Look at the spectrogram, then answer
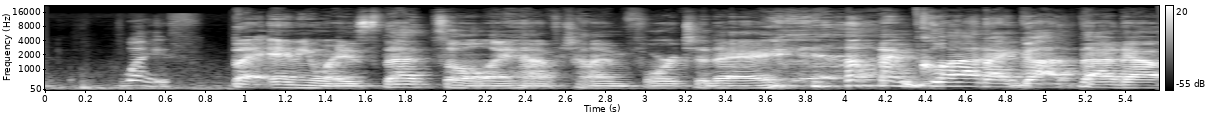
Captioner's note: laughs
